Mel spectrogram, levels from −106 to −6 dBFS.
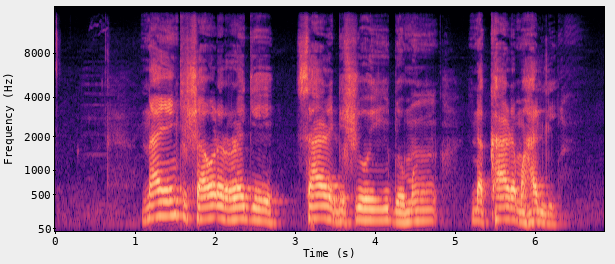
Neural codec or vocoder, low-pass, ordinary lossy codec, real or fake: vocoder, 48 kHz, 128 mel bands, Vocos; 14.4 kHz; none; fake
